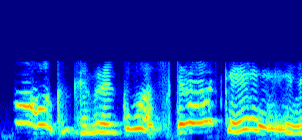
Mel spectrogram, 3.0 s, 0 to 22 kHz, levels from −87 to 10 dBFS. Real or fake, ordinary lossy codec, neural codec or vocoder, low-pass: fake; none; codec, 16 kHz, 2 kbps, FreqCodec, smaller model; 3.6 kHz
